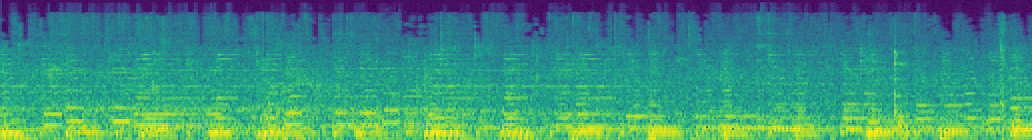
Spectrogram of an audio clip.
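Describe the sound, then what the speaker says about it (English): Potato fritters dropped into hot oil sizzle and crackle steadily and densely throughout, loud and close, with faint kitchen noise underneath. "all we're going to do to that is just drop those into the hot oil like that"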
